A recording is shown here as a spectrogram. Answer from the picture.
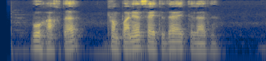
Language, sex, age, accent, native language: Uzbek, male, 19-29, Samarqand, Uzbek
